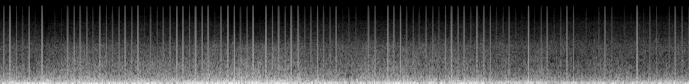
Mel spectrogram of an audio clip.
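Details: Heavy wind buffeting the microphone with a low roar and rapid crackling clicks throughout, no animal calls heard.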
